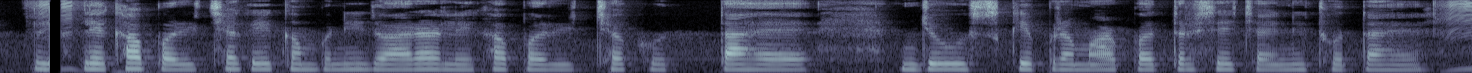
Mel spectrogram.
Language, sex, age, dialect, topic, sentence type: Hindi, female, 31-35, Hindustani Malvi Khadi Boli, banking, statement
